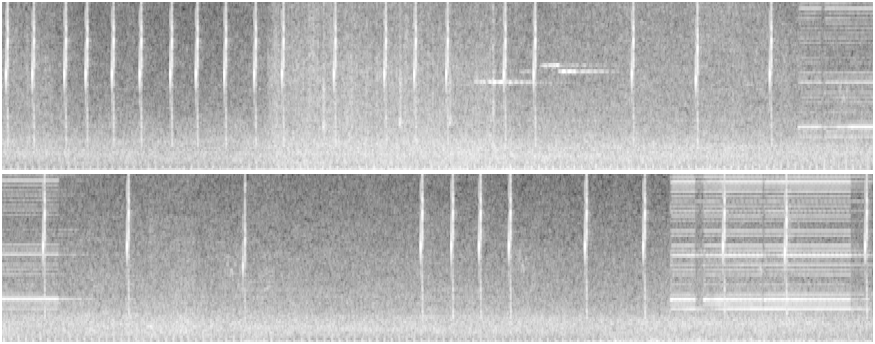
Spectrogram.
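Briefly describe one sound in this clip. Soft menu clicks tick quickly and repeatedly.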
